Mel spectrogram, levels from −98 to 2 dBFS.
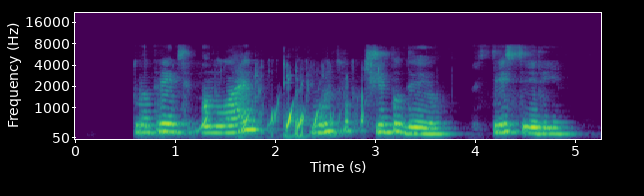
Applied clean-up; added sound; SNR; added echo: neural mask model DeepFilterNet 3.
